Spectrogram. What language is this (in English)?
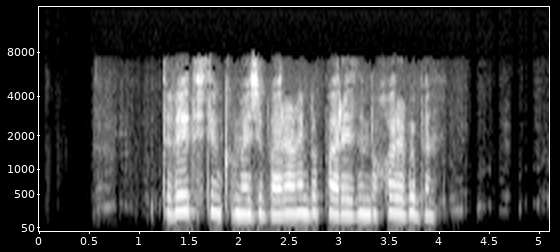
Kurdish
